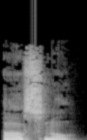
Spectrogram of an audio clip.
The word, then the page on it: arsenal: British English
